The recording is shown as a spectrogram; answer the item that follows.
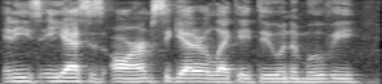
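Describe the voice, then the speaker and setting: A man co-hosting a gaming podcast, telling stories in a loose, laughing, animated way. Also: mid-range voice, fast. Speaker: podcast co-host. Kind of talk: casual chat.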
